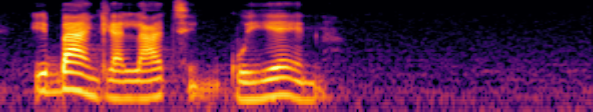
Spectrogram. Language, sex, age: Xhosa, female, 21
